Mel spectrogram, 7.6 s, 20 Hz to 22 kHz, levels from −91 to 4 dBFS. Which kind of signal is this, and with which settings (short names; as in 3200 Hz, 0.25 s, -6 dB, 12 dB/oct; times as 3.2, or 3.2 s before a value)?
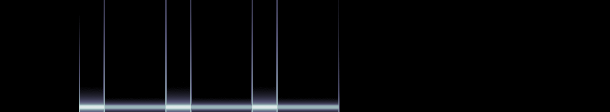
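two-level tone 210 Hz -4 dBFS, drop 20.5 dB, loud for 0.31 s, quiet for 0.77 s, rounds 3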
